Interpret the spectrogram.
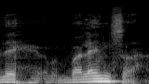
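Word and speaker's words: Lech Wałęsa: E, eski bir tanıdık sima da Leh Valensa Valensa diye okunuyormuş.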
